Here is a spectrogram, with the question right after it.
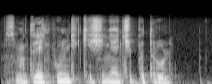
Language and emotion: Russian, neutral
